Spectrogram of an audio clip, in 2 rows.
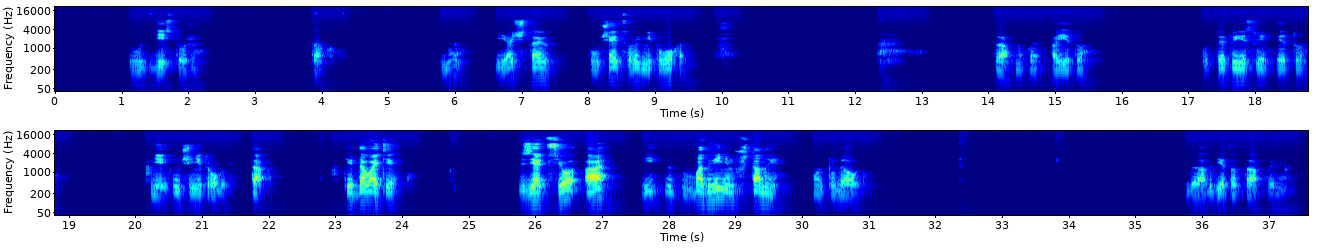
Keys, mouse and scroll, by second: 2.4 click, 4.2 click, 4.7-6.8 middle drag, 7.3-7.6 middle drag, 8.4-9.1 middle drag, 9.4 middle click, 10.0-11.1 middle drag, 11.8-12.3 middle drag, 12.8-13.4 middle drag, 14.7-15.8 drag, 15.8-16.6 middle drag, 18.1 shift+click, 20.8-22.0 middle drag, 22.6 shift+middle click, 23.5 shift+middle click, 24.3 shift+middle click, 28.2 shift+middle drag, 29.4 click, 32.1 alt+z, 33.6 alt+z, 34.0-37.5 middle drag.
